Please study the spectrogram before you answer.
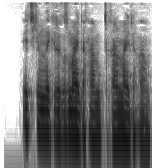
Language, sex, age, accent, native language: Uzbek, male, 12-17, Jizzax, Uzbek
